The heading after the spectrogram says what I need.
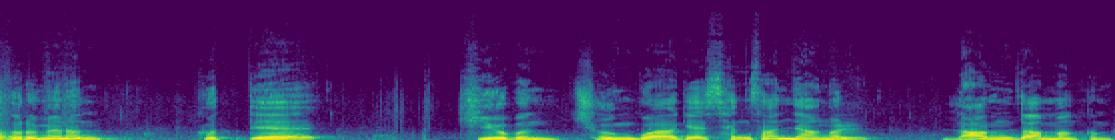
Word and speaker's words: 람다: 더 썼다 그러면은 그때 기업은 정과하게 생산량을 람다만큼 더 늘리더라. 그죠? 여기에 이제 사실 이 문제의 의도는 뭐냐면은 람다의 뜻을 설명하고 싶은 거예요.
